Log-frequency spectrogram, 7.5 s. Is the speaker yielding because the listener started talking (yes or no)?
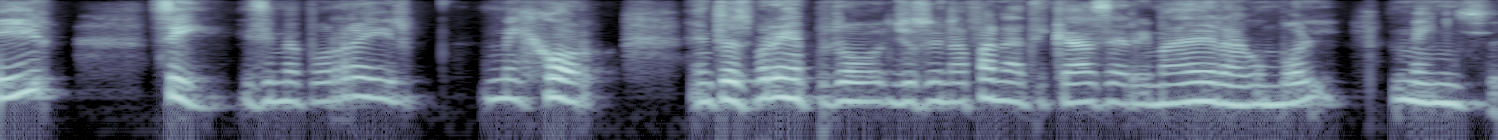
no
